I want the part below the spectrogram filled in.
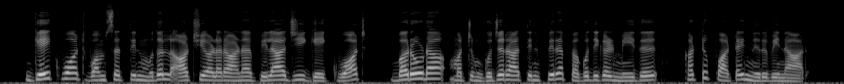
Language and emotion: Tamil, neutral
